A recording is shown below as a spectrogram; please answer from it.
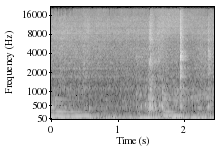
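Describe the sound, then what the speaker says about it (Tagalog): Tomatoes softening in a pan while saluyot with kalabasa is cooked, giving a steady low sizzle with occasional spoon scrapes and stirring clicks, close and moderately quiet. "Palambutin ko lang ng konti yung kamatis"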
